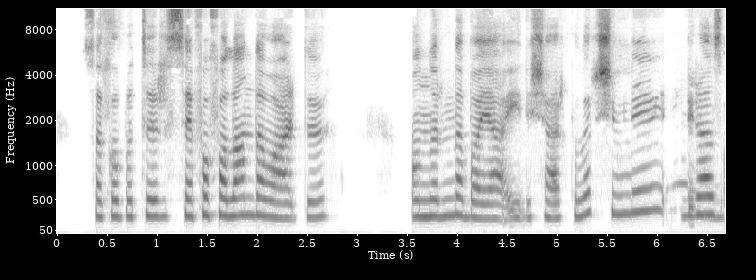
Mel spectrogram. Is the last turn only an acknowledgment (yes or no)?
yes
